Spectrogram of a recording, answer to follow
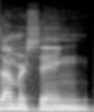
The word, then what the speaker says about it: Emerson: musician's what's your name is it Emerson it is Emerson uh but spelled phonetically because people are always messing my name up and I had this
